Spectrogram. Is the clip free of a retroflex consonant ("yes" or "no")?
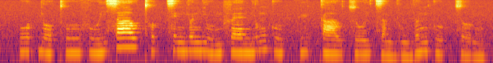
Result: yes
